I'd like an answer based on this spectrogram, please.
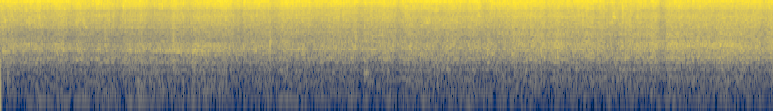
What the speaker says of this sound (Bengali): মাশরুমগুলো আমি তাহলে তেলে ছেড়ে দিচ্ছি। এগুলোকে আমাকে একটু ফ্রাই করে নিতে হবে।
